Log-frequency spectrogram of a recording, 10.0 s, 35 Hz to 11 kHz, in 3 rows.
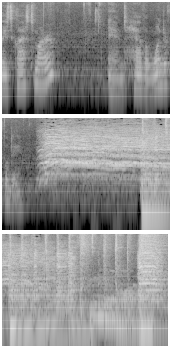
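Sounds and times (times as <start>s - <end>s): children cheering and shouting: 4.0s - 7.7s.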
